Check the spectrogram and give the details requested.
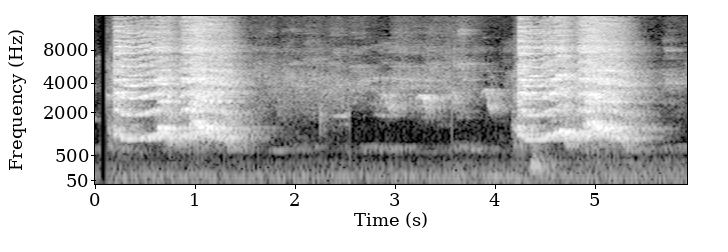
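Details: Green junglefowl (keker) calling: a loud, hoarse, broadband crow lasting about two seconds. Faint short notes follow, then a second harsh crow four seconds later.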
